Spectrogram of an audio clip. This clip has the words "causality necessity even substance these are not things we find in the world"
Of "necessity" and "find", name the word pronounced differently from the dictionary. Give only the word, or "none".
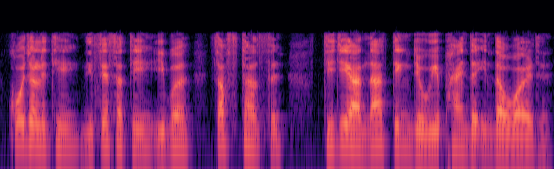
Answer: find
